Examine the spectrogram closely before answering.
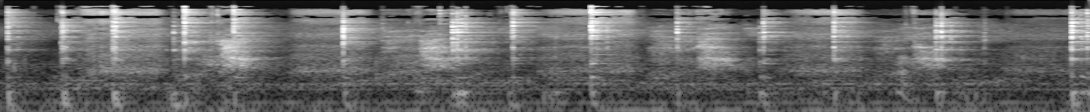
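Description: Chopsticks clicking and scraping against a plate while noodles are picked up: sharp clicks about once a second, with chewing noises between them.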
